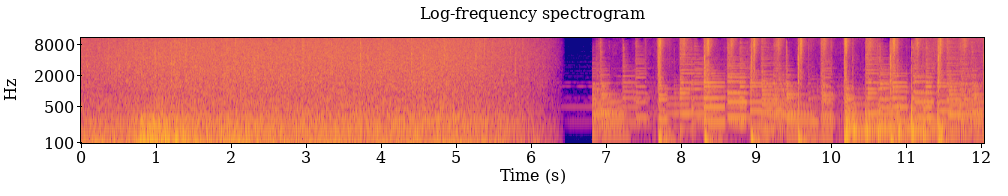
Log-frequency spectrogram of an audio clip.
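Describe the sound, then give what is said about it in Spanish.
Heavy, steady rain roars with deep thunder rumbling low beneath it for about six seconds, then cuts out abruptly and gives way to music. “Ven, apúrate, camina rápido y vamos a la choza hasta que calme la lluvia.”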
